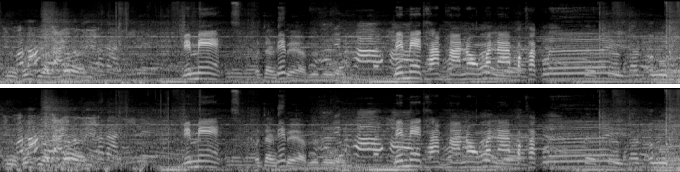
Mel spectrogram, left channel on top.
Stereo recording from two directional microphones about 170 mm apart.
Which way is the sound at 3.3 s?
60° right (ahead or behind).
